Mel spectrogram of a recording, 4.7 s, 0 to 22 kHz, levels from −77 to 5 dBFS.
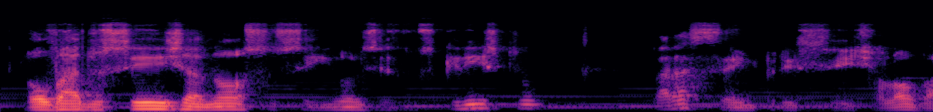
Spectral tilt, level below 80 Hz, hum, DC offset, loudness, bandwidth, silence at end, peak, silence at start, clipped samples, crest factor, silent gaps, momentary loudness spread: -4 dB/octave; -58 dBFS; none; under 0.1%; -25 LUFS; 11 kHz; 0 s; -6 dBFS; 0.15 s; under 0.1%; 20 dB; none; 17 LU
